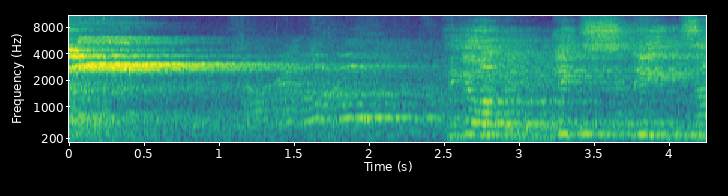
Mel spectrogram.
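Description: A single struck bell rings out with a sharp strike, its high ring fading over about a second. Voices call out from about halfway through.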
